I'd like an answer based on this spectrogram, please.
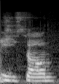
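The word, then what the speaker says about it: Ihsahn: Ilsan, is that how you call it? Is that how you pronounce his name? Isan, yeah. Isan, yeah.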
